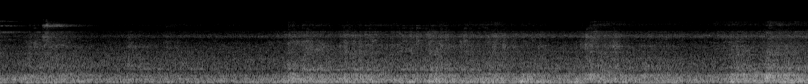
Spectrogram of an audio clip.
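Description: Tram rumbling along its rails through a curve as it comes toward the listener, getting louder about three seconds in and again near the end.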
